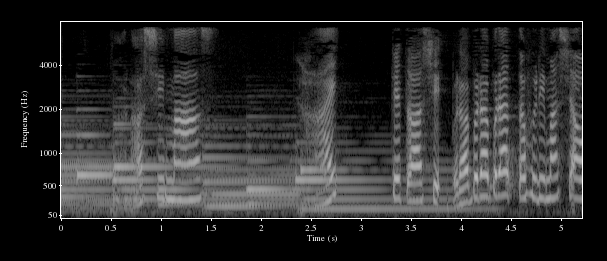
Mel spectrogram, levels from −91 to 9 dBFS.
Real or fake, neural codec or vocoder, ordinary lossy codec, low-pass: real; none; MP3, 48 kbps; 7.2 kHz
